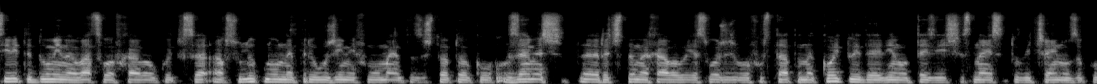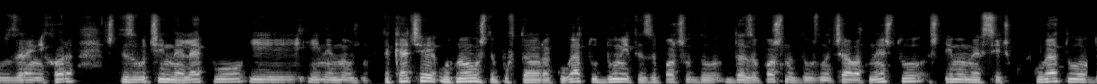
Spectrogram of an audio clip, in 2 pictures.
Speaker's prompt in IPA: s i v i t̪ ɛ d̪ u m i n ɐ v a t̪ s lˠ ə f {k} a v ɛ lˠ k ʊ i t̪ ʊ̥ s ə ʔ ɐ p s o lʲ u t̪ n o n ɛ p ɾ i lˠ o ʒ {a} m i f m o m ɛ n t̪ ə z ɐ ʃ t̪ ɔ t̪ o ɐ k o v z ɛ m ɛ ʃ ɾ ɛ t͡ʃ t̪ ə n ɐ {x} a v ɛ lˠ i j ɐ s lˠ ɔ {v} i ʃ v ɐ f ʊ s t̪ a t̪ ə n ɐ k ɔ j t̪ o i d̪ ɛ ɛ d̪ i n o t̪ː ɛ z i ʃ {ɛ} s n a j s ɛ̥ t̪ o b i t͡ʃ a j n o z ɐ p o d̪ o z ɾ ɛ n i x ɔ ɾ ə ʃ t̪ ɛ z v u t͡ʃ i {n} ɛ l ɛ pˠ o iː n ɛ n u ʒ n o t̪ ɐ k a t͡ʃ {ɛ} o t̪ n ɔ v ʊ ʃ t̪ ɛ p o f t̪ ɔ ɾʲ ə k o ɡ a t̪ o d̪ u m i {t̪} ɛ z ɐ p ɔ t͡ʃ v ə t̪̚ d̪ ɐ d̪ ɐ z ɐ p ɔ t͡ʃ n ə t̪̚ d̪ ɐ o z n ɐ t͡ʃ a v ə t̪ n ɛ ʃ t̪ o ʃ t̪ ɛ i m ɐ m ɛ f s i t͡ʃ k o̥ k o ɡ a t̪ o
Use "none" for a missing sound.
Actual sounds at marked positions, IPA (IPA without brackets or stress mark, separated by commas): x, i, x, ʒ, ɛ, n, ɛ, t̪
